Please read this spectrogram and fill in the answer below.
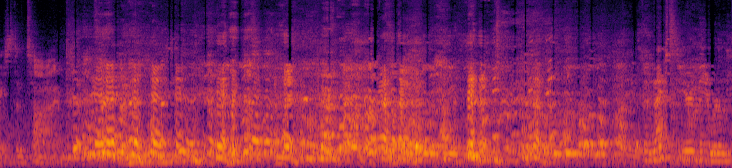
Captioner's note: laughter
